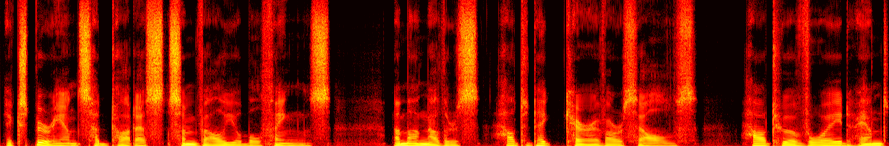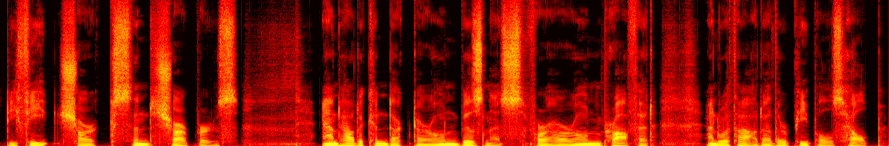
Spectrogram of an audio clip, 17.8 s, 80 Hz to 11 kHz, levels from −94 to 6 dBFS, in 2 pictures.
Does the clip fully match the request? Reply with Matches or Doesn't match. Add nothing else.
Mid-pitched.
Doesn't match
